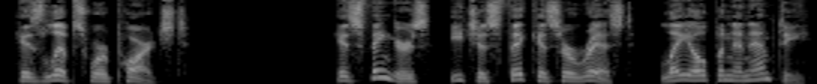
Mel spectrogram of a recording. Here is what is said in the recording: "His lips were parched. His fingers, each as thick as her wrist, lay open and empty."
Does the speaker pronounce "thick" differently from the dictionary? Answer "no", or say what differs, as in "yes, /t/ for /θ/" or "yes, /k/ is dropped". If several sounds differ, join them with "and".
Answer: no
